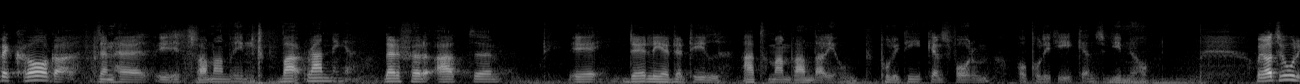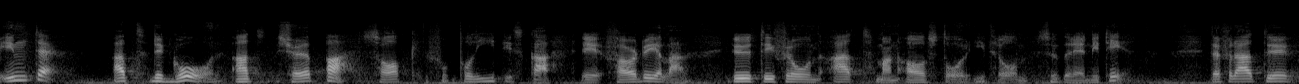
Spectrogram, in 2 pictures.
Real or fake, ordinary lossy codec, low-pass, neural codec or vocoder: fake; none; none; codec, 16 kHz, 0.5 kbps, X-Codec, HuBERT features, trained on LibriSpeech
